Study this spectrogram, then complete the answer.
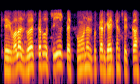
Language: Kashmiri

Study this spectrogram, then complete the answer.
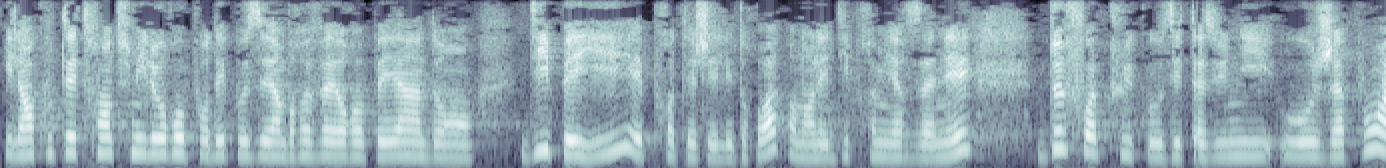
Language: French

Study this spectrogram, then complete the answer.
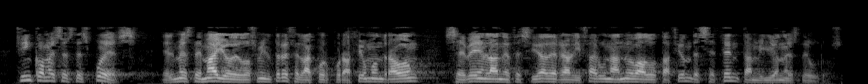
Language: Spanish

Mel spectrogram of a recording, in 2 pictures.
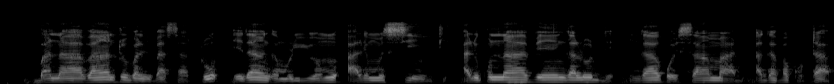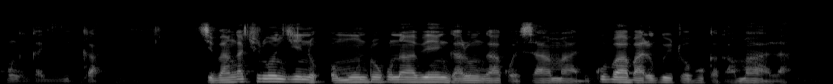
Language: Soga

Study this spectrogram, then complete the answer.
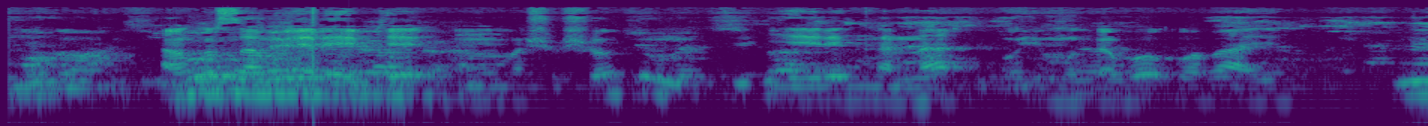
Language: Kinyarwanda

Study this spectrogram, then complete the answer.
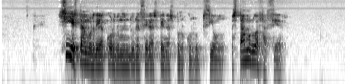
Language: Galician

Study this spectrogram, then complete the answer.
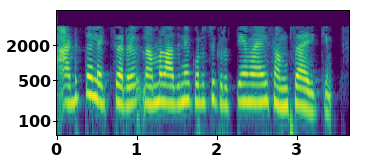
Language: Malayalam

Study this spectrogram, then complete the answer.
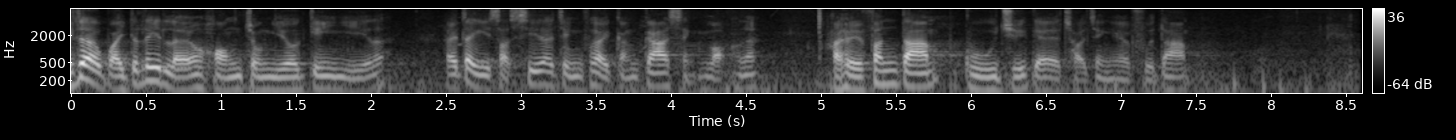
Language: Cantonese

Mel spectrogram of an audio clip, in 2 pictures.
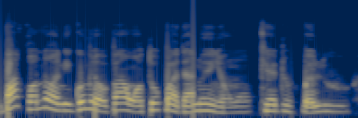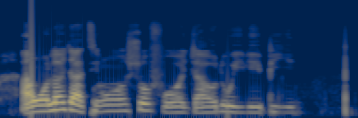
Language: Yoruba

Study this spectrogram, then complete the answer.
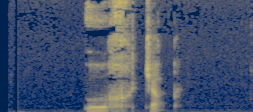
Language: Central Yupik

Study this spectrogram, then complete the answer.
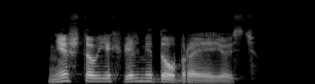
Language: Belarusian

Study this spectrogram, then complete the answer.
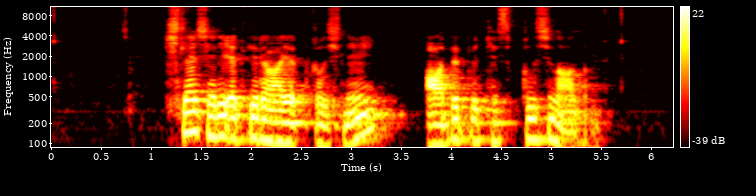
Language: Uyghur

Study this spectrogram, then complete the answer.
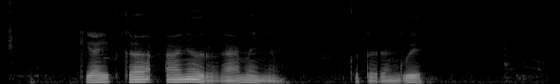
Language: Kalenjin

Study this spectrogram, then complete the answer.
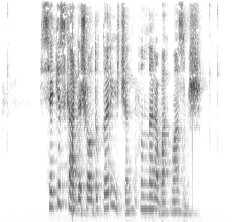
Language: Turkish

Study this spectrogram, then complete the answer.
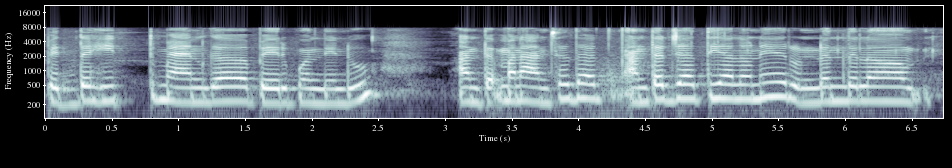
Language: Telugu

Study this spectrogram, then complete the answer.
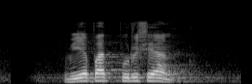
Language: Sinhala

